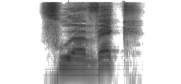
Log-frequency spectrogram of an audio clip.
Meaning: first/third-person singular preterite of wegfahren
- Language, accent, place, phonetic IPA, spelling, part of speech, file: German, Germany, Berlin, [ˌfuːɐ̯ ˈvɛk], fuhr weg, verb, De-fuhr weg.ogg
